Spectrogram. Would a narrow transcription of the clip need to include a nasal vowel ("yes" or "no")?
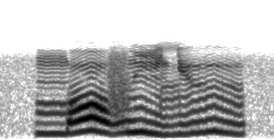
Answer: yes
